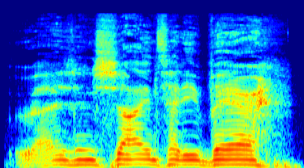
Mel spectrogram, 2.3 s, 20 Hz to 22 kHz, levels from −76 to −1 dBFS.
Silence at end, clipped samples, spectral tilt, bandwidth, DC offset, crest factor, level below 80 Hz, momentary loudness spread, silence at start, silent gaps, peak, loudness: 0.05 s; under 0.1%; -5 dB/octave; 16 kHz; under 0.1%; 14 dB; -36 dBFS; 7 LU; 0.1 s; none; -2 dBFS; -14 LUFS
